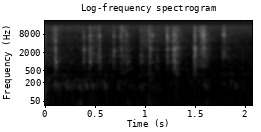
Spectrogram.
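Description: Near silence with a scatter of faint, light clicks and taps, about a dozen in two seconds.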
